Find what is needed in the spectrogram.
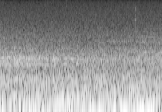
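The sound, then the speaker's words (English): A low, steady rumble of cars going by on a street outside, fairly quiet, with no single car clearly swelling past and no voices. “Cars going by.”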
